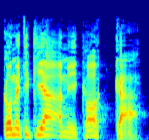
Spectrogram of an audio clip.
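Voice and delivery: loud, slow, high-pitched queen's question; imperious queen. A narrator's reading. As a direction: demand it slowly from on high. Impatient queen questions Alice. (regina imperiosa e altezzosa)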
